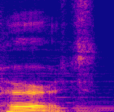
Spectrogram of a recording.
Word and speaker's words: hers: それで、えっと、この、えー、 hers の h もですね、しっかり発音されているので、 and that's hers っていう感じで言ってるんですけれども、この h もですね、やっぱり、えー、省略されやすいです。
